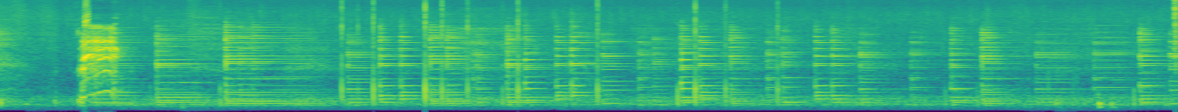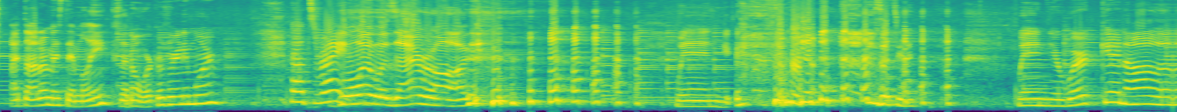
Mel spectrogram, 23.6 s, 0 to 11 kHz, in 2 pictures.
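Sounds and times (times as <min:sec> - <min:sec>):
bright electronic keyboard synth playing a bouncy jingle-like run: 0:01.2 - 0:14.4
speech: 0:12.0 - 0:17.0, 0:18.6 - 0:21.2, 0:22.0 - 0:23.5
laughter: 0:14.5 - 0:21.8.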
